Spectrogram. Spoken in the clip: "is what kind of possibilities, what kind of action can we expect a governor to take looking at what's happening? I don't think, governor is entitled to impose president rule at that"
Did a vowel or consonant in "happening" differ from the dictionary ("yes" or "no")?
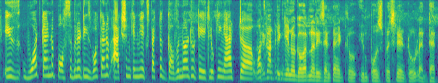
yes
